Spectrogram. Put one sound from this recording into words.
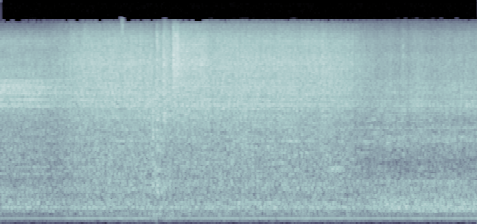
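Grain pours in a steady rushing stream onto a heap.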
